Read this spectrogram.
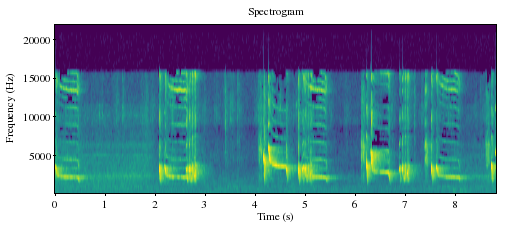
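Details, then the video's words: Sâu đầu đỏ singing competitively: sharp high notes that drop steeply into short level whistled tails, given in bursts about every one to two seconds with quiet gaps and a soft low background hum. "Sâu Đầu Đỏ Hót Đấu"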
